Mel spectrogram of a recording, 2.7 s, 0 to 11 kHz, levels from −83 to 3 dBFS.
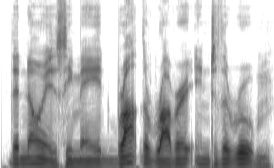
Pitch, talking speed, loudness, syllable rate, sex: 95 Hz, 220 wpm, -20 LUFS, 5.2 syllables/s, male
